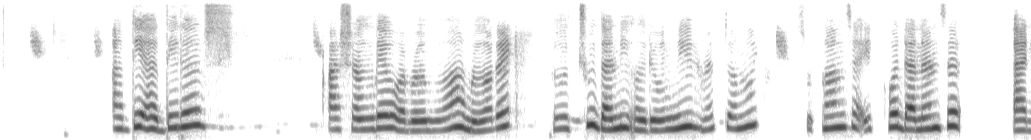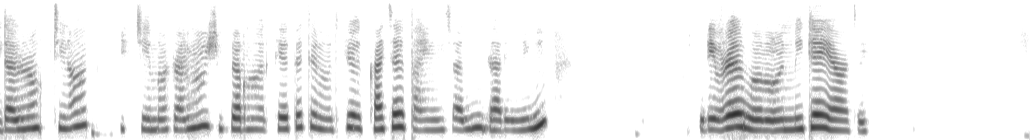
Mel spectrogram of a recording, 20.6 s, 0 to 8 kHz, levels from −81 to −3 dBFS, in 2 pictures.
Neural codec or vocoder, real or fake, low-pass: codec, 16 kHz, 0.5 kbps, X-Codec, HuBERT features, trained on balanced general audio; fake; 7.2 kHz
